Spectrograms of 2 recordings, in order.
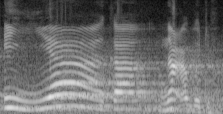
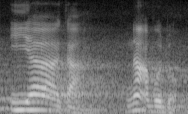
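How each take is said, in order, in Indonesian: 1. Bunyi y itu dibaca panjang dan rangkap. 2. Bunyi y itu pendek dan tunggal. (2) "ada yang membacanya kurang baik"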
